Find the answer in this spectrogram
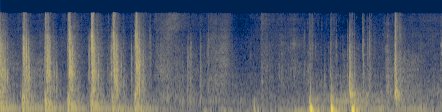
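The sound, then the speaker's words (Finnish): A quick run of six sharp knocks or taps, then a pause before a few heavy clunks and rattles as a special planner unlatches and pulls open the door of the provincial government house designed by Engel. No one speaks. “erikoissuunnittelija, avas, avas oven.”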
